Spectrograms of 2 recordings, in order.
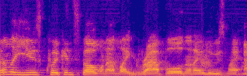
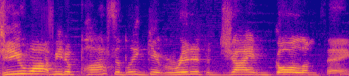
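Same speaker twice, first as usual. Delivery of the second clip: shrill, very high-pitched yelling; 10 semitones higher than usual. Calling out in character to the party mid-fight: yelling out in character. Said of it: "I'm gonna yell out again".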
